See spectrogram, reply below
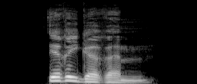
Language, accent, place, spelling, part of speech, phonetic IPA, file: German, Germany, Berlin, irrigerem, adjective, [ˈɪʁɪɡəʁəm], De-irrigerem.ogg
- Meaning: strong dative masculine/neuter singular comparative degree of irrig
